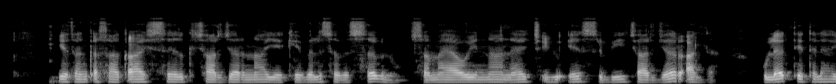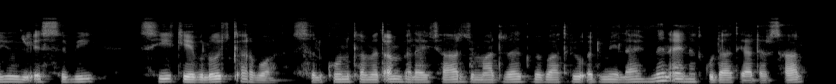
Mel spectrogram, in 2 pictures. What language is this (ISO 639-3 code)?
amh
